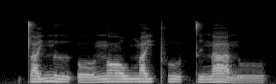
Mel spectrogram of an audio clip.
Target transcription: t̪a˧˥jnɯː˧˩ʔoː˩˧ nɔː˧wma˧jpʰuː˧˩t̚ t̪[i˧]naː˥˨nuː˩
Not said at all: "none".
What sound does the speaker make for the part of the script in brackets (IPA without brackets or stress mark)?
i˧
